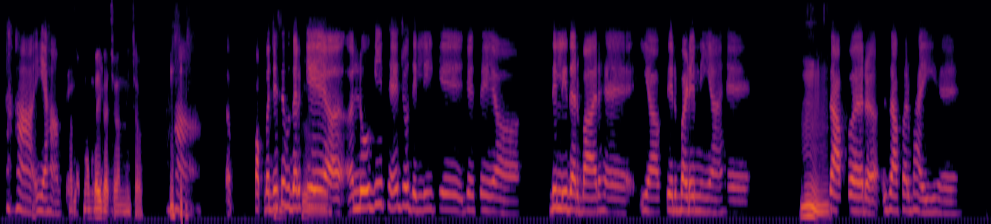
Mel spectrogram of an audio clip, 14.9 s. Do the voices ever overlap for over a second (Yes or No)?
No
